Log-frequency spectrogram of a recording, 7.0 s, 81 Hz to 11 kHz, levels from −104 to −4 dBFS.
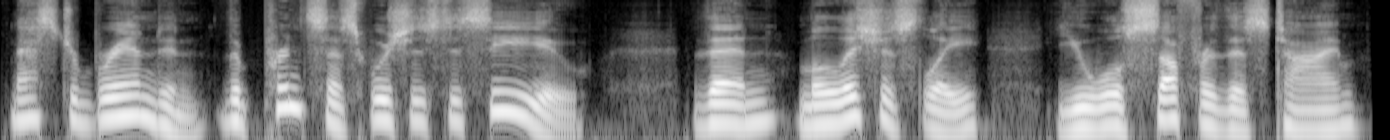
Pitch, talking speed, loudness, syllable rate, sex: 145 Hz, 130 wpm, -18 LUFS, 3.9 syllables/s, male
